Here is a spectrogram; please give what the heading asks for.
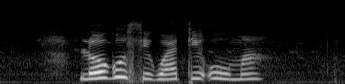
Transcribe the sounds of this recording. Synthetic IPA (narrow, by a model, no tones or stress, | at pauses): lok̬usik̬watʼiʔuːma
